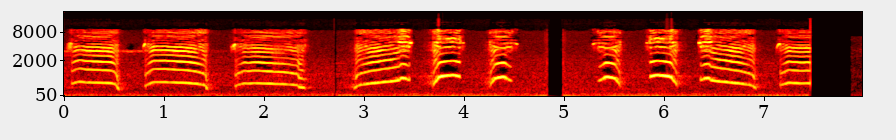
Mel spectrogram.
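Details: Repeated dog whines and yelps: long, steady, high-pitched cries alternate with shorter rising-then-falling squeals, about eleven in a row, with a brief silent break midway and a quiet end.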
